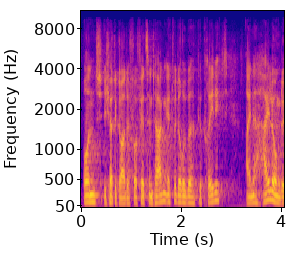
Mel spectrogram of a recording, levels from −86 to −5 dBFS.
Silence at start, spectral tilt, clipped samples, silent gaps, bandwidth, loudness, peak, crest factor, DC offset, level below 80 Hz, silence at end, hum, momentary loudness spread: 0.05 s; -5.5 dB/octave; under 0.1%; none; 9.6 kHz; -19 LUFS; -2 dBFS; 18 dB; under 0.1%; -50 dBFS; 0 s; none; 7 LU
